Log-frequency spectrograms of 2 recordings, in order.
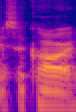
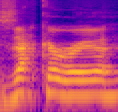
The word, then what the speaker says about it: Zakaria: sure because he Swiss I pronounce it German way but that doesn't necessarily mean that's the true way so you say however you want uh is Zachariah Zakaria um he's tackled his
